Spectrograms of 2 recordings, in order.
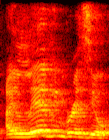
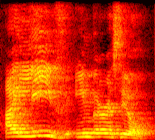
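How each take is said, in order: First: Slow example, "live" close to lev; short lax vowel in "live"; correct short vowel. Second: Slow "live" said as leev; Portuguese long I in "live"; wrong long vowel. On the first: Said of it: "você vai falar". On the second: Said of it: "você não vai falar". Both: Shown as a demonstration.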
